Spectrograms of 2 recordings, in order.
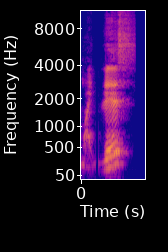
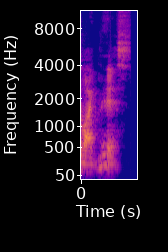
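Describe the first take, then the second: First: Energy up. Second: A deflated "like this"; energy draining. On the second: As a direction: lower and softer, deflated. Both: Shown as a demonstration. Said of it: "I can feel the energy go from like this".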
